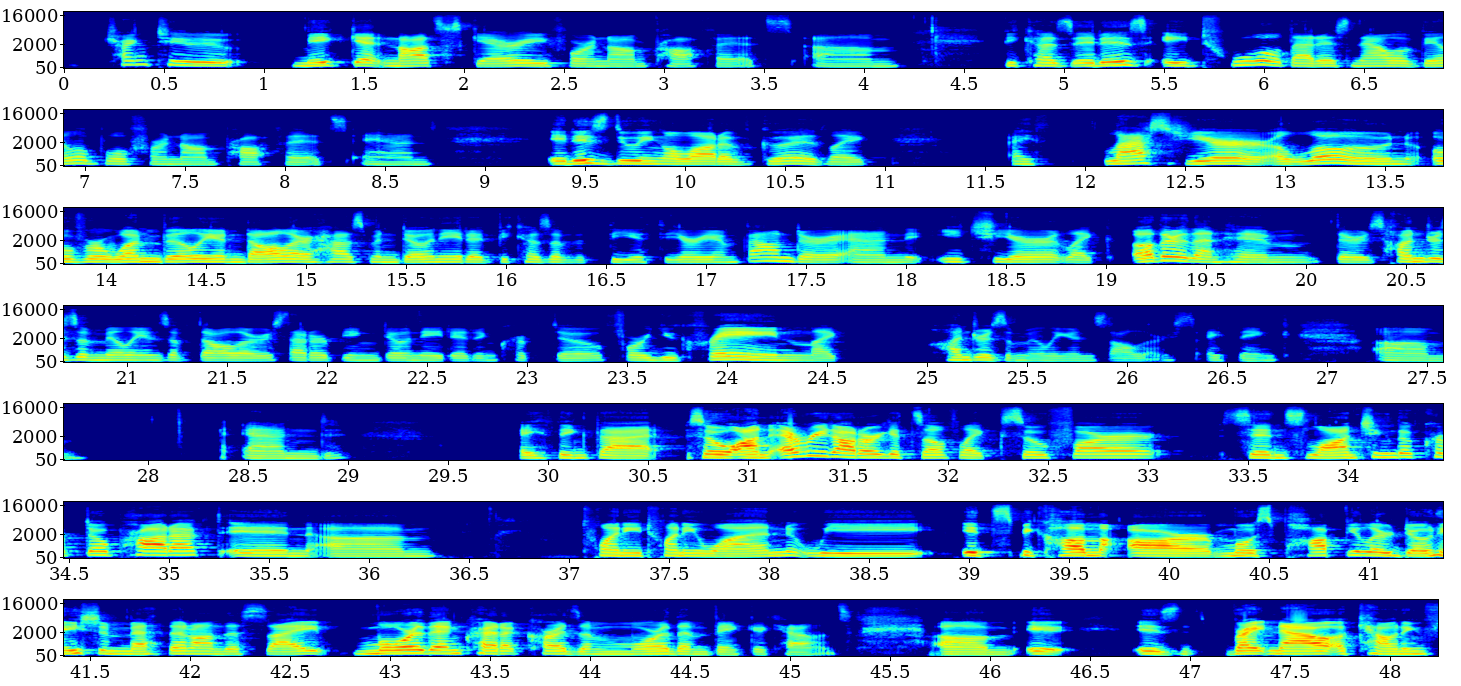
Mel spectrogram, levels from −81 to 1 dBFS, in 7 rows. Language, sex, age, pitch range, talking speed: English, female, 20-39, 170-210 Hz, 150 wpm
